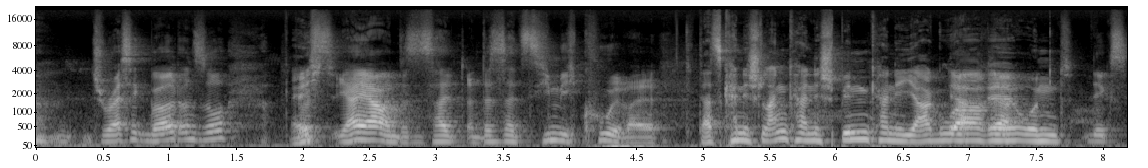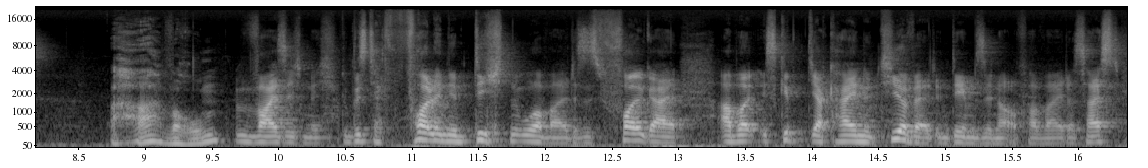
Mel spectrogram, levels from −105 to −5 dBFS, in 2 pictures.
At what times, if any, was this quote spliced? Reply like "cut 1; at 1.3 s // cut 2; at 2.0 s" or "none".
cut 1; at 1.8 s // cut 2; at 10.4 s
